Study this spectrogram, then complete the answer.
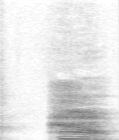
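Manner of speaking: short high laugh. Real, not acted. Teacher laughing after mixing up never and ever, real laugh. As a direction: laugh at your own slip.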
